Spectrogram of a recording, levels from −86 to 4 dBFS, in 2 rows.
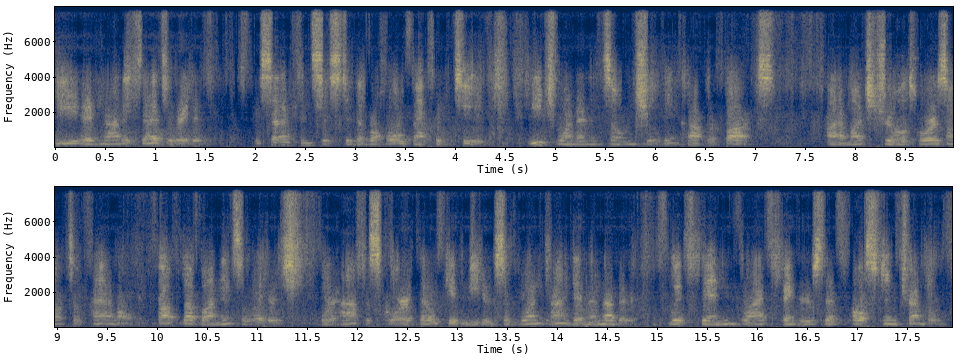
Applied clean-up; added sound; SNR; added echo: neural separator model SepFormer DNS4.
